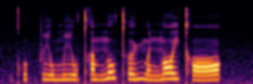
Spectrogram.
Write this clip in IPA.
kʷʰ ɐ˨˥ k̚ f iː˨ w m iː˨ w t̪ʰ ɐ˨ m n̪ o˥ w t̪ʰ ɵ˨˥ ɥ m ɵ˨˩ n n̪ ɔː˥ j kʰ ɔː˨˥ k̚

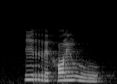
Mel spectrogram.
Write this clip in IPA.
i˦ r ɪ˨ h ɔ˦ ɾ ĩ˦ β u˨

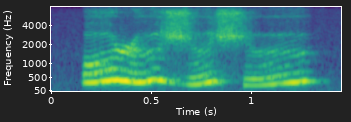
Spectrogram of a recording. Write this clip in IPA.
o˧˥˧ ɹ ɯ˧˥˧ ʒ ɯ˩˥ ʃ ɯ˩˥

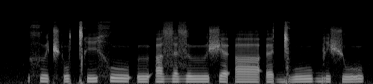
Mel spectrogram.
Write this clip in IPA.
x ɯ t͡ʃʼ u ǀʰ i x uː ʔ ɯ ʔ a z ɛ z ɯː ʃ ɛ ʔ aː ʔ ɛ ɡ͡ǀ uː b i ʃ u

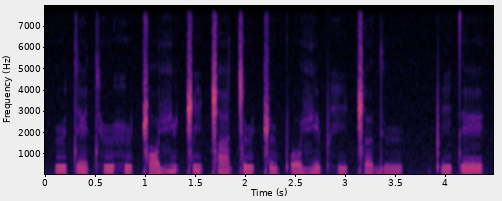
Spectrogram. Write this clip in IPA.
ʉ˧ t e˨ tʰ ʉ˧ h ʉ˧ ǁ ɔ˨ vʲ ʉ˦ ǁ i˦ ǁ a˨ ǀ ʉ˦ ǁ ʉ˨ pʼ o˨ vʲ e˦ pʰ i˨ ǁ ə˧ d̪ ʉ˨ | pʼ i˧ t̪ e˦

